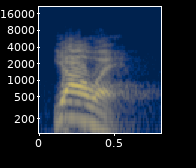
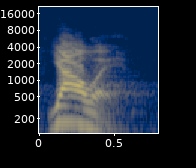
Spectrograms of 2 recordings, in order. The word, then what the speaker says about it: Yahweh: Yahweh. That's how we pronounce it. Yahweh.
